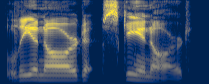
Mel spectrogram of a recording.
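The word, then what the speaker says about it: Lynyrd Skynyrd: Their first album pronounced Leonard Skianard, had the song Simple Man on there, and it also had this song.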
